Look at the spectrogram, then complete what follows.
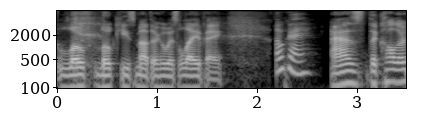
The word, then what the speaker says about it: Laufey: Le by the way it's not lve it's Le which is okay it's Icelandic sometimes it can be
